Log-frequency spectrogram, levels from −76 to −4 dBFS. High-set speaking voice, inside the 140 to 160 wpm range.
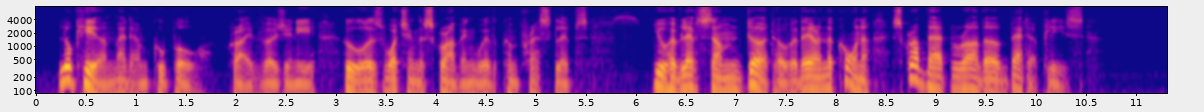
No: very low, 85 Hz; average, 155 wpm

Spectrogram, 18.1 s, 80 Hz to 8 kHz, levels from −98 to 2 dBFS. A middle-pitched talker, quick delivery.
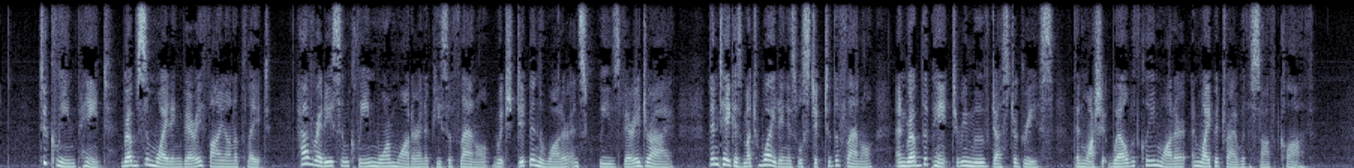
Yes: medium, 160 Hz; fast, 220 wpm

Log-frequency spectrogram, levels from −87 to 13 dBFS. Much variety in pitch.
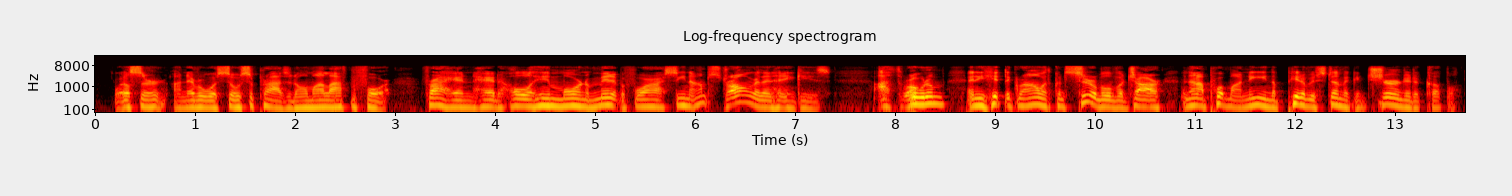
No: average, 3.7 semitones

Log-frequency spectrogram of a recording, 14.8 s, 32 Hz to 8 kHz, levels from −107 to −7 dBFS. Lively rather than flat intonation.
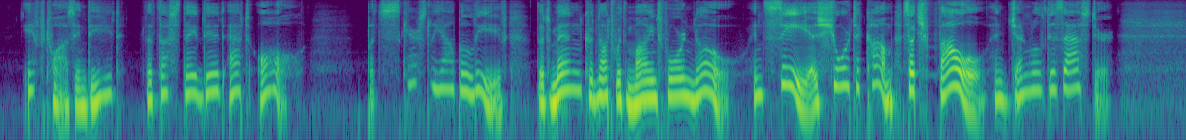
Yes: wide, 6.8 semitones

